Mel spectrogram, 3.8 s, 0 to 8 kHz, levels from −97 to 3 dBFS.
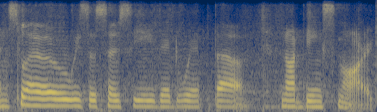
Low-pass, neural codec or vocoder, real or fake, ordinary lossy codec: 7.2 kHz; codec, 16 kHz in and 24 kHz out, 1 kbps, XY-Tokenizer; fake; Opus, 32 kbps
